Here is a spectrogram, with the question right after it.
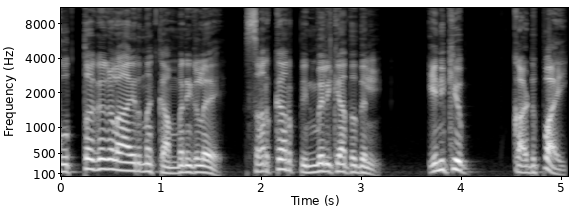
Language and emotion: Malayalam, angry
